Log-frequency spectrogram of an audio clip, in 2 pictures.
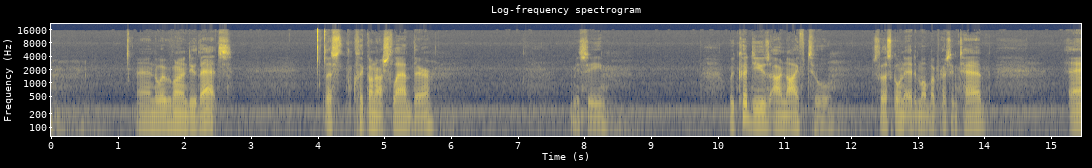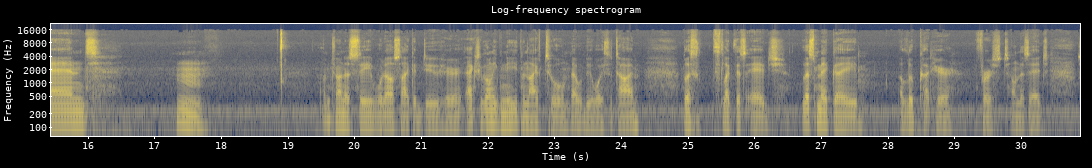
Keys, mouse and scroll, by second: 1.0-4.0 scroll, 4.1 click, 7.4-10.4 middle drag, 13.3 Tab, 15.7 scroll.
